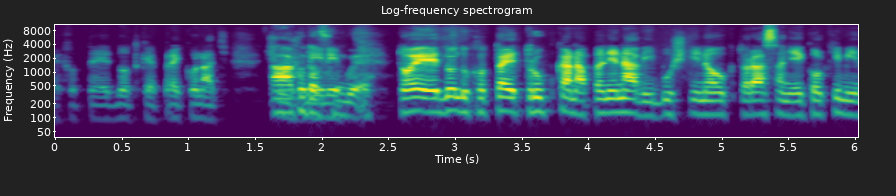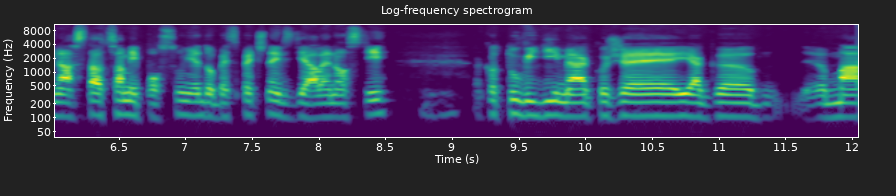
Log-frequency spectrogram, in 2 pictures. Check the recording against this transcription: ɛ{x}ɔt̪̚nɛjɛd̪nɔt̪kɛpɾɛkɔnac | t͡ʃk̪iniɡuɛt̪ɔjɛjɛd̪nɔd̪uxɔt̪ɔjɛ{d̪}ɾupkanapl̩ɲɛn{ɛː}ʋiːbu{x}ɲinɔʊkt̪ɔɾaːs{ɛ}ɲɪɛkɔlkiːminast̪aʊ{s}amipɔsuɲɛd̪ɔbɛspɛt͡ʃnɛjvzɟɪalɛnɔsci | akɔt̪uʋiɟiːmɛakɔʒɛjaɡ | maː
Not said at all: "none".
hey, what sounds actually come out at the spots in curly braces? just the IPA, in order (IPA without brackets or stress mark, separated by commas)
x, t̪, aː, ʃ, a, t͡s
